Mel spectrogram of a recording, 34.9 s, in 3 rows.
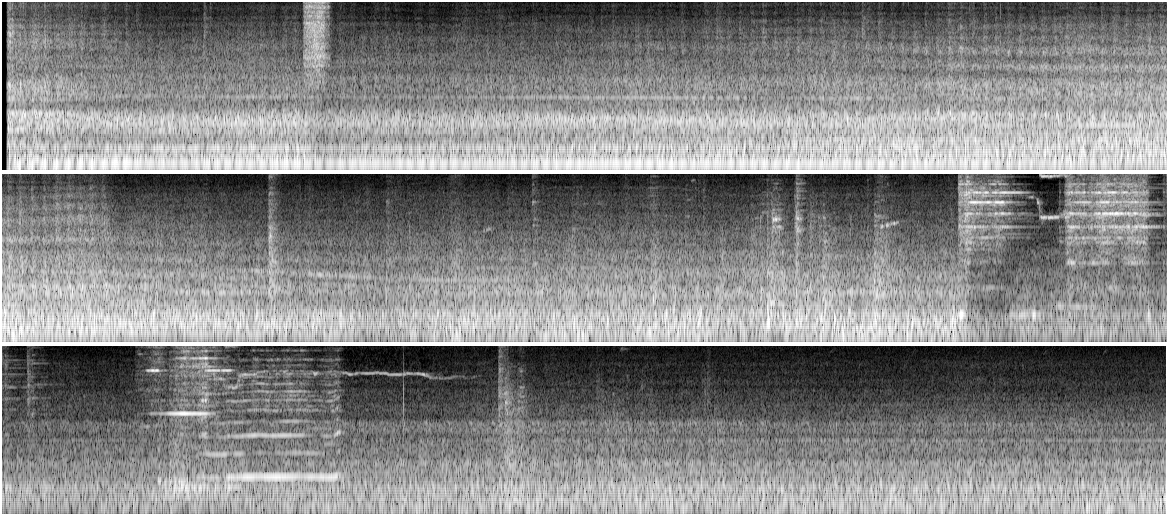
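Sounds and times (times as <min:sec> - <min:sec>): diesel locomotive engine drone: 0:00.1 - 0:34.9
rumbling train wheels: 0:00.1 - 0:34.9
wheel squeals: 0:20.4 - 0:23.7, 0:24.6 - 0:28.2.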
